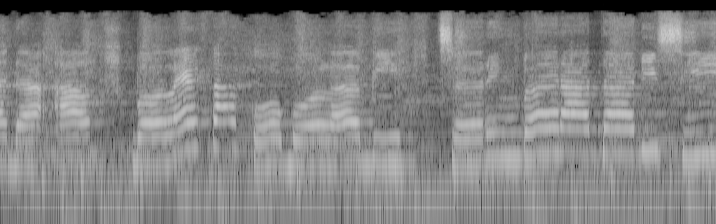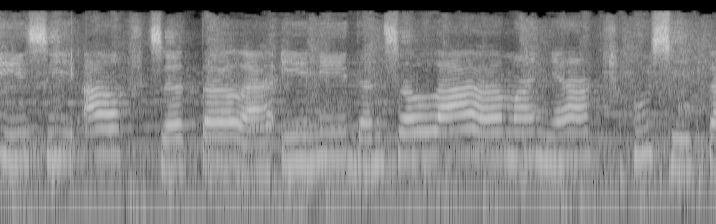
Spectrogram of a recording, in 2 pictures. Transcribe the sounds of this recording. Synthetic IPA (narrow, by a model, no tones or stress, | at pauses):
daʔal | bolɛhk̪akoboləbɪh | səɾɪŋbəɾadadisisial | sət̪əlahinidansəlamaɲa | kusuk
